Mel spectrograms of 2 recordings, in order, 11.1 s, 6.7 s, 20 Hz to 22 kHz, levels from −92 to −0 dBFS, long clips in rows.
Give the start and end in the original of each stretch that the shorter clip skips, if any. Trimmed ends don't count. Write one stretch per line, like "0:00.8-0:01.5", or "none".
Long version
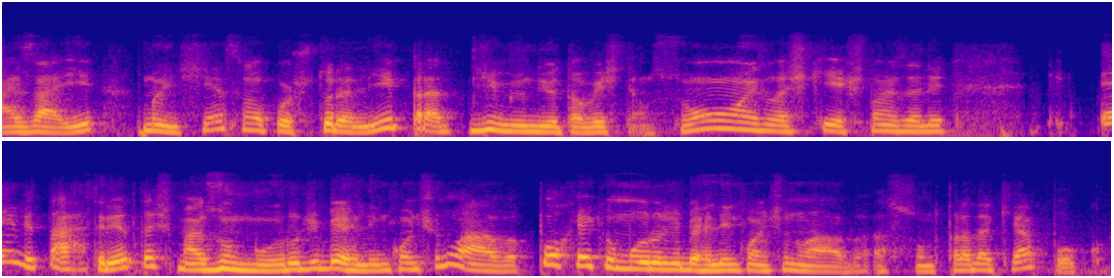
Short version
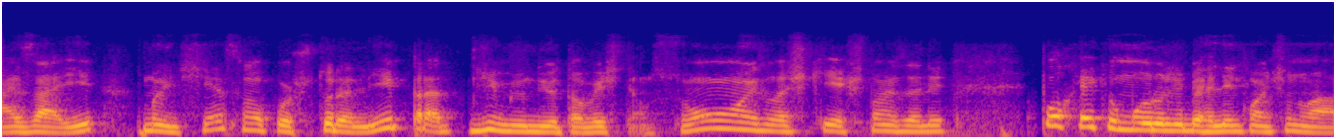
0:05.1-0:08.2

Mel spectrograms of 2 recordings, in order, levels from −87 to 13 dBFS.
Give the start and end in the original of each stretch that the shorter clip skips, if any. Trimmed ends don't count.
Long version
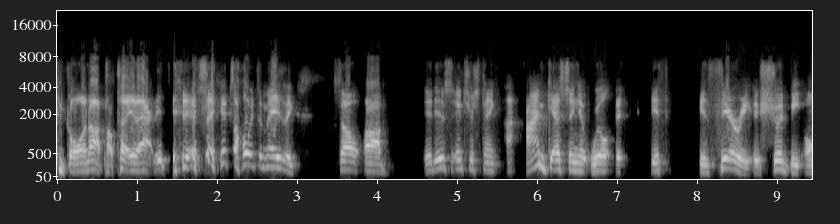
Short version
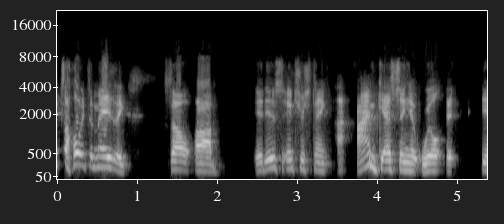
none

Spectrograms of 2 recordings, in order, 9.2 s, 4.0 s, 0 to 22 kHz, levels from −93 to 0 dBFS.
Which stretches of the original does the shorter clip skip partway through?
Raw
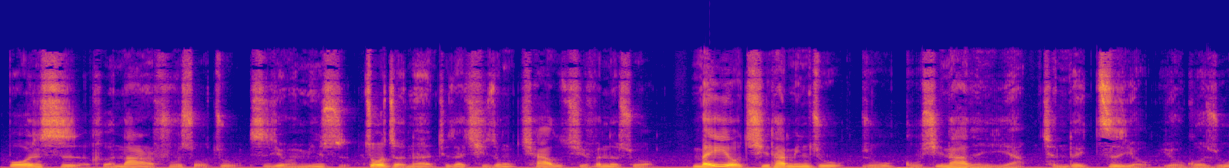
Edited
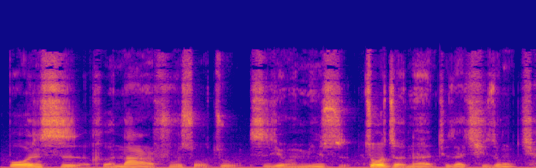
none

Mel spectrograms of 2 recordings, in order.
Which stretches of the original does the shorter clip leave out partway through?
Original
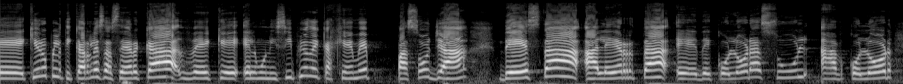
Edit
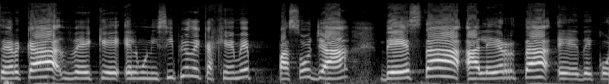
none

